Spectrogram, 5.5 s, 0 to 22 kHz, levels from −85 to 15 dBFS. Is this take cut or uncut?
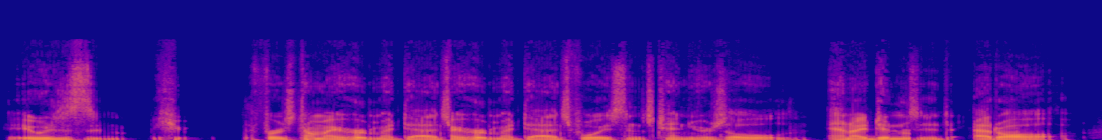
cut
